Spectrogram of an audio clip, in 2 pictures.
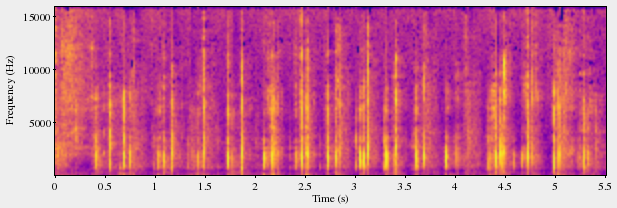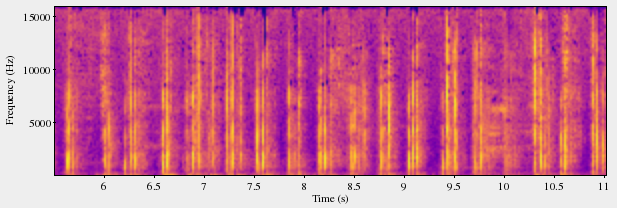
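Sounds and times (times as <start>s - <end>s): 
rapid tapping on a karda: 0.0s - 11.0s.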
